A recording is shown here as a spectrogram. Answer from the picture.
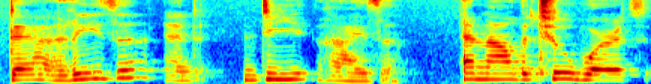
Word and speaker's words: Reise: Reise, this is a journey or a trip. And Riese, this is a giant. Reise and Riese.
